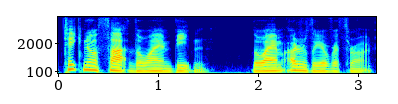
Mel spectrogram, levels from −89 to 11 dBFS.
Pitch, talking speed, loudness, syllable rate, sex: 125 Hz, 225 wpm, -21 LUFS, 6.6 syllables/s, male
